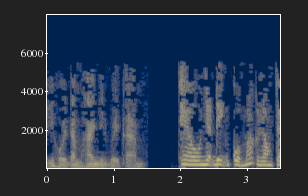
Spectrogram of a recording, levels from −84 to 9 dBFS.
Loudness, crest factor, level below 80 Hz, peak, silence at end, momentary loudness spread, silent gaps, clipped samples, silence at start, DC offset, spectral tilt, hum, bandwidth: -20 LUFS; 16 dB; -50 dBFS; -4 dBFS; 0 s; 14 LU; none; under 0.1%; 0 s; under 0.1%; -11 dB/octave; none; 5.8 kHz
